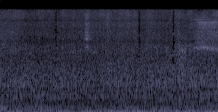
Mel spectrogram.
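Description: Steady low hum of the recording's background noise, with faint room noise above it and no speech.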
